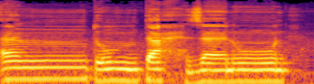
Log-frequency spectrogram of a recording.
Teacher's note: أنتم نون إخفاء مع التاء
